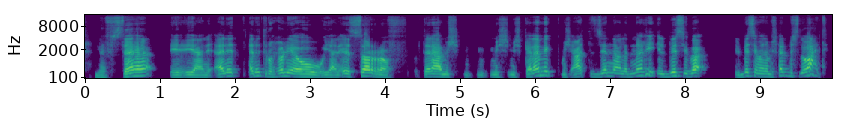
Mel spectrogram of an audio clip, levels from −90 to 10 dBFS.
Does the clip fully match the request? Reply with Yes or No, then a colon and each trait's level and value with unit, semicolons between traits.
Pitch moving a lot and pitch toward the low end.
No: wide, 5.9 semitones; medium, 150 Hz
